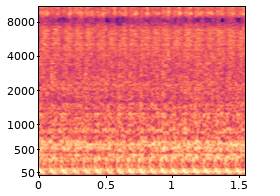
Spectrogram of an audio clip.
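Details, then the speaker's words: Restored Honda Cub C70, choke off, after re-setting the ignition points (points, not cam timing, blamed for running rough): small single thumps at an even idle, steady with no misses or hunting; normal idle. "sounds all right sounds fing perfect [Music] oh my God I think it's right it's done it perfect"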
